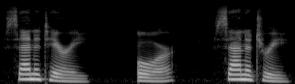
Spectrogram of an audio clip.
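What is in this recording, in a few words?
"sanitary", English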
